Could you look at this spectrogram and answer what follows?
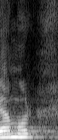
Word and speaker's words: Amorth: España allá en Roma se dice Don gabriele amor Ah el acento en la a pero aquí en España decimos Don Gabriel Amor amor sin la H incluso sin la H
